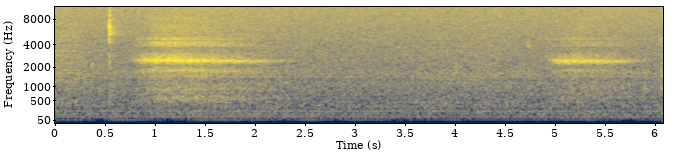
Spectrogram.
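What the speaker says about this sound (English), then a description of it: "Deep breaths." Slow, deep breaths during a seated chair-exercise session, with the chin tucked toward the chest: a long soft airy inhale, a quiet pause, then another breath beginning, faint and close with no talking.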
